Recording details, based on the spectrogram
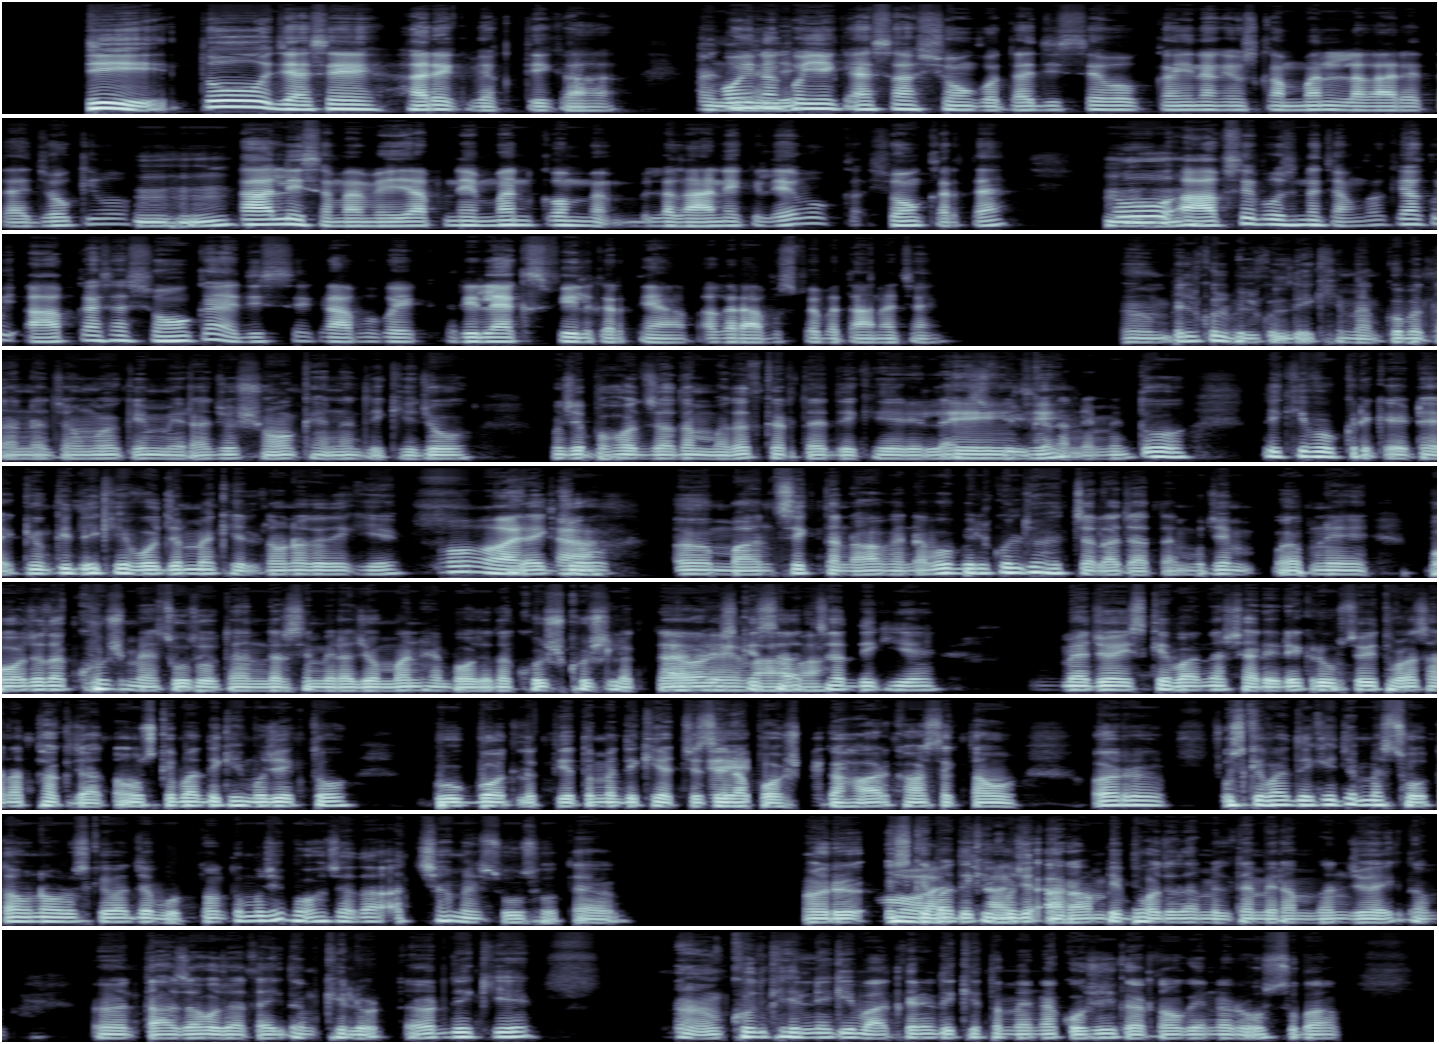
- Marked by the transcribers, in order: tapping; in English: "रिलैक्स फ़ील"; in English: "रिलैक्स फ़ील"
- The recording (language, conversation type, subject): Hindi, podcast, कौन सा शौक आपको सबसे ज़्यादा सुकून देता है?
